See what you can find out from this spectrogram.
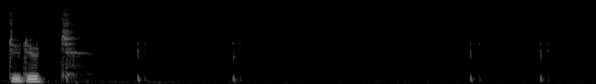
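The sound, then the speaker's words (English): Computer mouse clicking to start a video: four short, sharp clicks spaced well apart, some doubled, following brief talk at the start. “I'm gonna just click play to check. So sorry if you hear any noise from this.”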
